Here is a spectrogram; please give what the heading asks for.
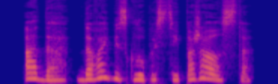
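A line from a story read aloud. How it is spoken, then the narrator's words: Quiet, desperate plea. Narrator (Russian): попросила тихо и отчаянно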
